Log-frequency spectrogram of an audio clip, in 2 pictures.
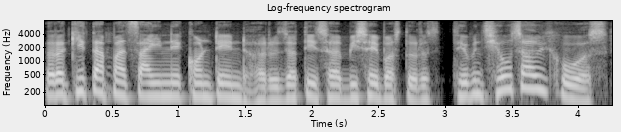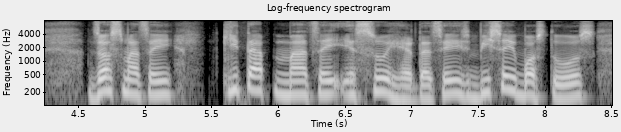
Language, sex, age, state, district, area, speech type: Nepali, male, 45-60, West Bengal, Kalimpong, rural, spontaneous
